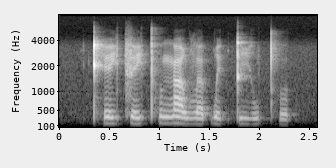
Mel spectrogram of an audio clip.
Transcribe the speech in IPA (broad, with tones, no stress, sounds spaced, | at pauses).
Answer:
kʰ e˧ j t͡s e˧ j t̪ʰ ʊ˥ ŋ aː˧ w l ɐ˨˥ t̚ w ɪ˨ k̚ t̪ iː˧ w t̪ʰ ʊ˧ k̚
